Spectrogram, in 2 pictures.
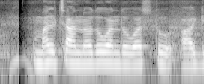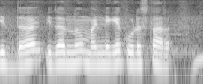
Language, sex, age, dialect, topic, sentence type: Kannada, male, 18-24, Dharwad Kannada, agriculture, statement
